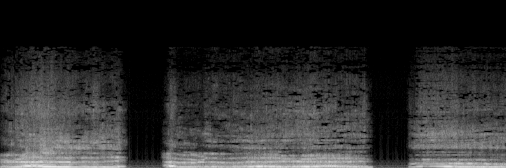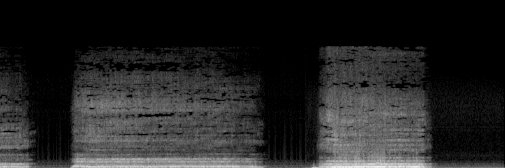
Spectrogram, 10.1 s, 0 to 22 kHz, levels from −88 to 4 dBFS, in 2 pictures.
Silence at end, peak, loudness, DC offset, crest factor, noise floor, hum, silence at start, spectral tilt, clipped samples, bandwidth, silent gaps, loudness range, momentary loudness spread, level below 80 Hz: 0.75 s; 0 dBFS; -14 LUFS; under 0.1%; 14 dB; -48 dBFS; none; 0 s; -7 dB/octave; under 0.1%; 11.5 kHz; none; 8 LU; 20 LU; -40 dBFS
